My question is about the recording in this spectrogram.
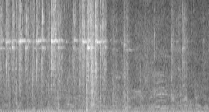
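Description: Foosball table in play: quick clicks and knocks of the ball and plastic players striking the wooden table, mostly in the first two seconds. Voices of onlookers and a steady low hum run underneath.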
